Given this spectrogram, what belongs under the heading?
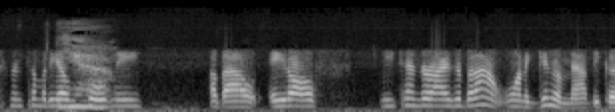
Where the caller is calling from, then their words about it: Marianna, Florida, United States; Florida. Marianna, Florida.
